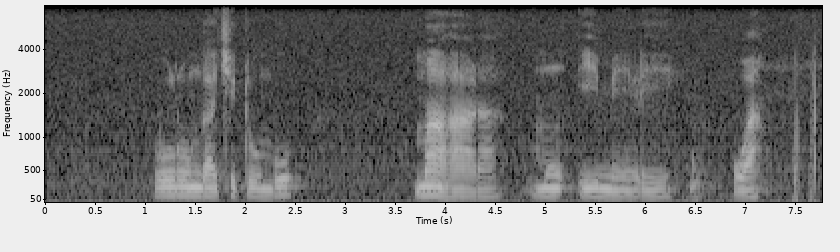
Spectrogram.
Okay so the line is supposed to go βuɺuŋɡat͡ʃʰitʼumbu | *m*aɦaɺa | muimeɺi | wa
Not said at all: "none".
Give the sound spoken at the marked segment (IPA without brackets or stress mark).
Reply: m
